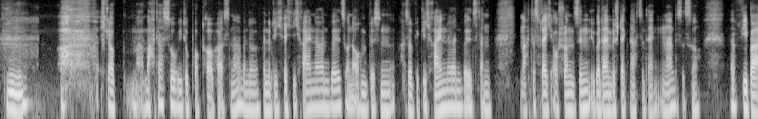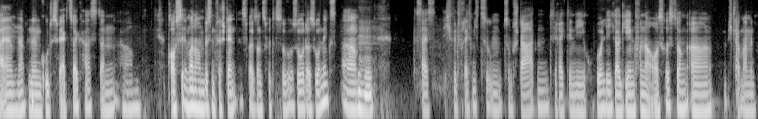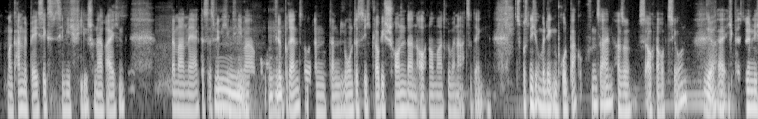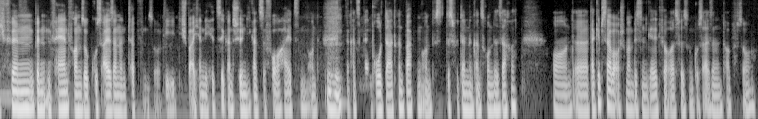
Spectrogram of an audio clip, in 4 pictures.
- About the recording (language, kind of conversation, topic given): German, podcast, Was sollte ich als Anfänger beim Brotbacken wissen?
- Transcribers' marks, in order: static; sigh; other background noise; in English: "Basics"; distorted speech; tapping; other street noise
